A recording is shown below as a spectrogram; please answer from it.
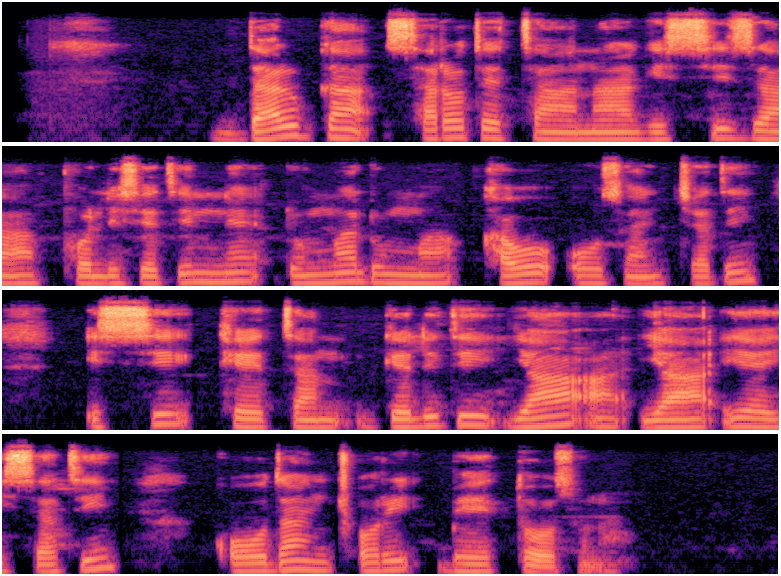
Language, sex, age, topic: Gamo, male, 25-35, government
